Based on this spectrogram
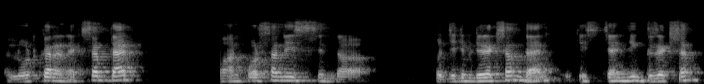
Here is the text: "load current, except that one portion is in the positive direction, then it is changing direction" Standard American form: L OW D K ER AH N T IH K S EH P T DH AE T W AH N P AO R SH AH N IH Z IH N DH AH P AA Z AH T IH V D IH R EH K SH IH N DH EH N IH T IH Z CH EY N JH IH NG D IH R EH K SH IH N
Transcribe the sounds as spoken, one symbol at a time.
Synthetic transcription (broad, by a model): L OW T K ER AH N IH K S EH P T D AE T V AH N P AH R S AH N IH Z IH N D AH P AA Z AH T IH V D IH R EH K SH IH N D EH N IH T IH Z CH EY N JH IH NG D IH R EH K SH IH N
